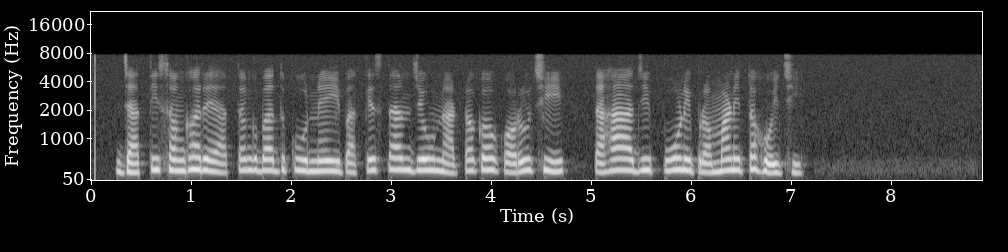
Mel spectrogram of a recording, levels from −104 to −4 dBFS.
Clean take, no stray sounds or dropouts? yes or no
yes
